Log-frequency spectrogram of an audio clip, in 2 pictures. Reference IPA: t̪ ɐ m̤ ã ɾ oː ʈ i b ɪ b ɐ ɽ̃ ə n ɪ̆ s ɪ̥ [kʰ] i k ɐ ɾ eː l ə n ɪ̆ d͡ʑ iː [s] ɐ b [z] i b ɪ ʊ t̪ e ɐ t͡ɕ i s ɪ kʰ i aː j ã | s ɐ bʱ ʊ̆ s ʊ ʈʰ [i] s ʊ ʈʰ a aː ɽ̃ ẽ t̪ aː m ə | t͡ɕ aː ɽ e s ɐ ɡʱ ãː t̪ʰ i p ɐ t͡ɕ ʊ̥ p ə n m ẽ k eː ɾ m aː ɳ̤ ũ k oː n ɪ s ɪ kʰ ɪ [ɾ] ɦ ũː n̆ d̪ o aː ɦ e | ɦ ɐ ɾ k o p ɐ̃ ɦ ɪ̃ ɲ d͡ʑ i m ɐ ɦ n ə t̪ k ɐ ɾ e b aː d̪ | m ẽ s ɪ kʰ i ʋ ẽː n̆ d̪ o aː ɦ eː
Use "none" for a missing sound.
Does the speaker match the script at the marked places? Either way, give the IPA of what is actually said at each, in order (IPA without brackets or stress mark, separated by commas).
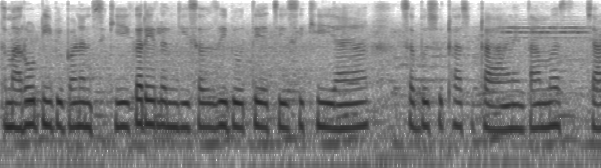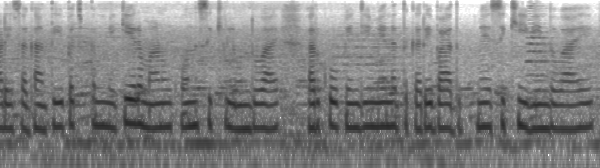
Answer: kʰ, s, z, a, l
